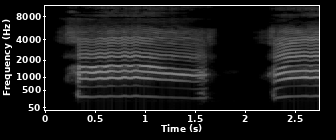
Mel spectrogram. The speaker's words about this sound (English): That's not her cat. That's not her cat trying to get in her bed. That's the door slowly swaying back and forth. She probably should get that checked out. Doors aren't supposed to do that.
